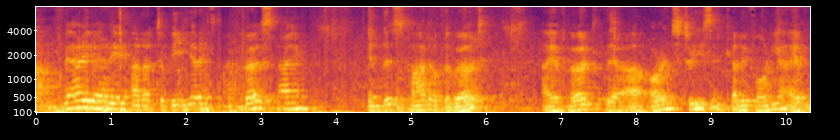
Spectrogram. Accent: India; But we are from India. We can manage somehow.

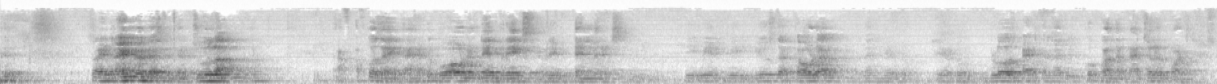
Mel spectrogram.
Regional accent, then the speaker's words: Mumbai, Maharashtra, India; I was also from Bombay.

